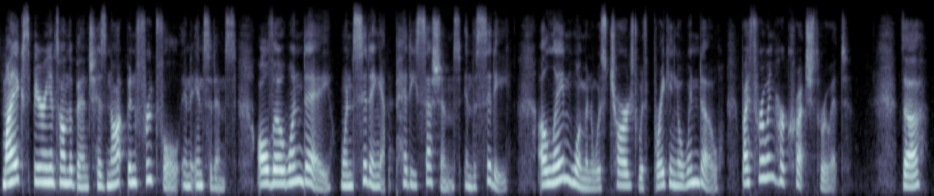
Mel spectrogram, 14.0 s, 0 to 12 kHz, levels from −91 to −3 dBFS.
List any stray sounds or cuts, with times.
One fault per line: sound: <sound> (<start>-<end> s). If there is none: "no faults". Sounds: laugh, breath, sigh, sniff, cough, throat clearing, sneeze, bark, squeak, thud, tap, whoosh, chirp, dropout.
sound: dropout (5.8-5.8 s)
